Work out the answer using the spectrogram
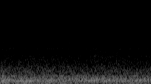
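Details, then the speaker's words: Gas forge burner at low gas pressure with the air slide tube closed off; soft, steady, low rumbling roar with no sharp hiss, flames longer: a very rich burn. "so that is a very rich burn"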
